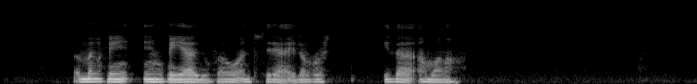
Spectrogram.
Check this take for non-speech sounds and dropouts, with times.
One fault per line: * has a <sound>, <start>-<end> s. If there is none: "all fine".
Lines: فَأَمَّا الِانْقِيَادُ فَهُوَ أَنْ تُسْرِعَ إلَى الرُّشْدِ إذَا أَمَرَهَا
all fine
